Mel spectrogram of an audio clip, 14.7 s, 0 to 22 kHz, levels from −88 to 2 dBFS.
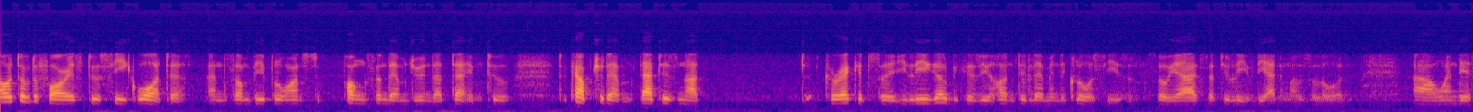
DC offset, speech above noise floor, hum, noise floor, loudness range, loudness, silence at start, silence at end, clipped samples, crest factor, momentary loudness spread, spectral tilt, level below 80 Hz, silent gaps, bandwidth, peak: under 0.1%; 29 dB; none; -57 dBFS; 6 LU; -28 LUFS; 0 s; 0 s; under 0.1%; 26 dB; 17 LU; -3 dB/octave; -76 dBFS; none; over 20 kHz; -2 dBFS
